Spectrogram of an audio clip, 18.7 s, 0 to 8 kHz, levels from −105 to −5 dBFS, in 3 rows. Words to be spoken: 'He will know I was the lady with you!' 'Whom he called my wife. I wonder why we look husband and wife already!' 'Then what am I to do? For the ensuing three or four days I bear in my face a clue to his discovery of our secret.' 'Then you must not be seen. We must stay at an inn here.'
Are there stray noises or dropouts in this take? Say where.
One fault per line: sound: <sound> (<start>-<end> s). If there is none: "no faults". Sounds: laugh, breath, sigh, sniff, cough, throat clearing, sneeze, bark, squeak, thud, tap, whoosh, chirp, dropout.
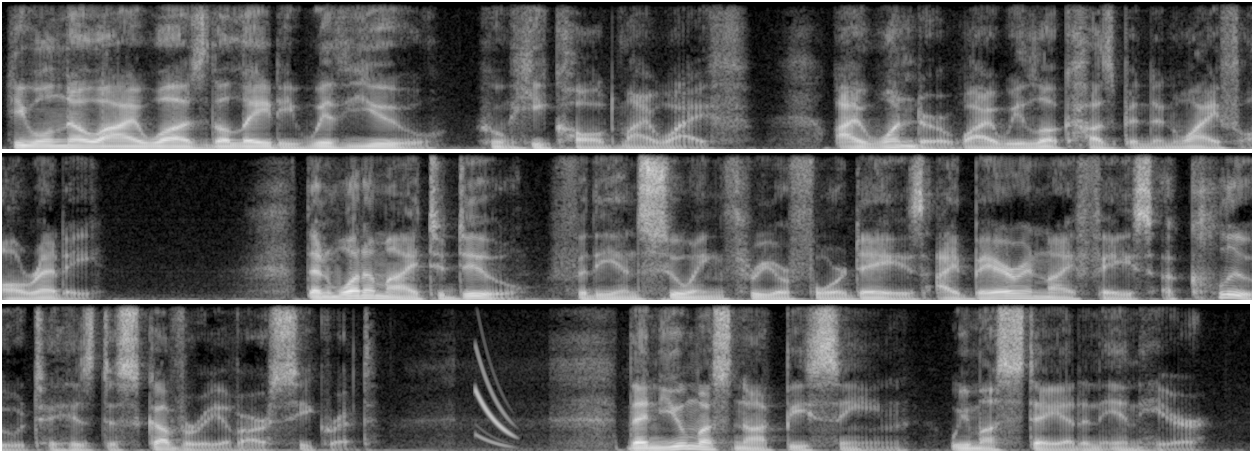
sound: chirp (14.9-15.1 s)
